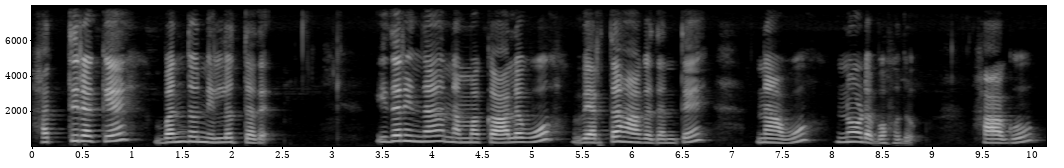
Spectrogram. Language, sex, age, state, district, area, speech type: Kannada, female, 30-45, Karnataka, Chikkaballapur, rural, spontaneous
